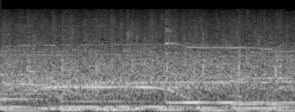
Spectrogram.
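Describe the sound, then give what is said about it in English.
A loud, sustained wash of audience applause and cheering welcoming a motivational speaker fills the whole moment, dense and continuous, with a low tonal hum running underneath. “make some noise for our motivator, Fred McCoy. Clap it up”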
